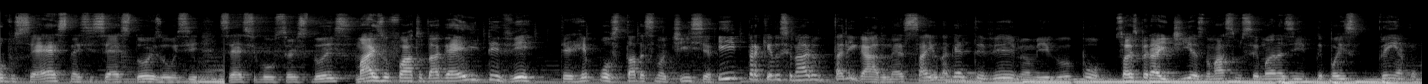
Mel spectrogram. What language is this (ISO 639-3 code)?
por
